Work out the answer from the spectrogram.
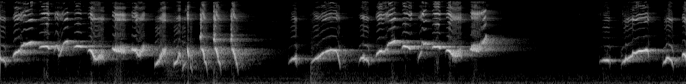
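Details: Loud White-rumped shama in full song, played to provoke shamas into singing back: long rushing runs of varied whistles, swoops and harsh chattering notes, a short silence, then a fresh rising phrase.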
